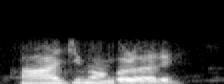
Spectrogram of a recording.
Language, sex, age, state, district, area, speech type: Odia, female, 45-60, Odisha, Angul, rural, conversation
